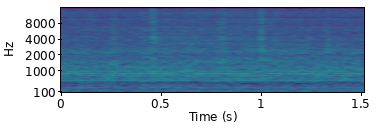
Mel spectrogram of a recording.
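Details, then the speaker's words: Canon G3111 inkjet printer during a factory reset after its panel froze: a low steady motor hum with light ticks about half a second apart as the mechanism cycles through start-up; normal, wait for silence before continuing. "e aí, tá vendo, ela tá armando ainda pessoal, nós temos que esperar para fazer armação do sistema dela"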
